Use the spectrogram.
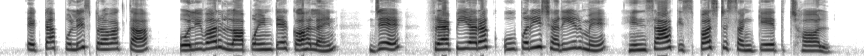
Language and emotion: Maithili, neutral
